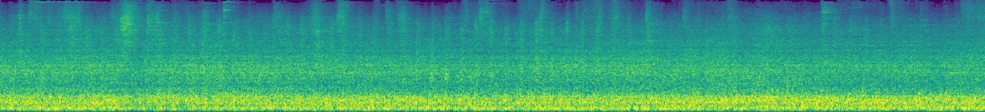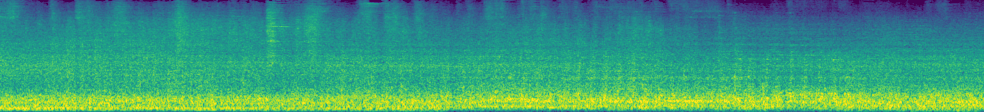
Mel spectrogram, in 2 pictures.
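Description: Freight train cars rolling past close by: a steady loud rush of steel wheels on rail with clickety-clack and sharp clacks over the rail joints. The cars are hopper cars and then container-carrying intermodal cars, and the deep rumble lessens about two-thirds of the way through.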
